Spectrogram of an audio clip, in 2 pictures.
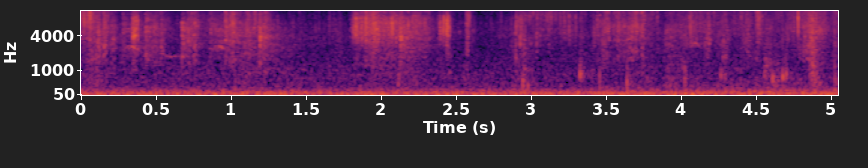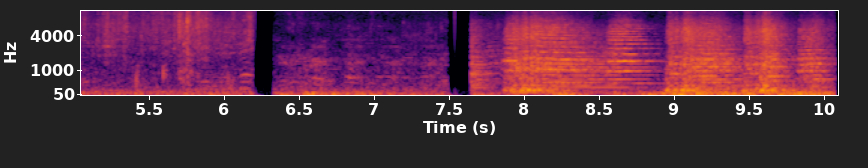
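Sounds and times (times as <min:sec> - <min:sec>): footsteps on brick paving: 0:00.0 - 0:06.3.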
